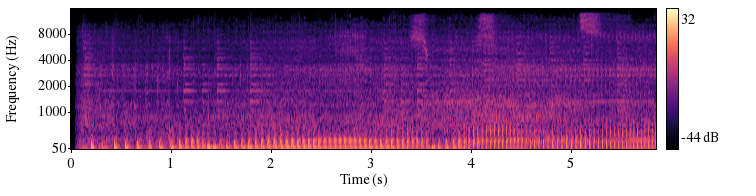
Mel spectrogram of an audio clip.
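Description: A motorcycle engine rumbles close by, its pulsing speeding up as it accelerates.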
